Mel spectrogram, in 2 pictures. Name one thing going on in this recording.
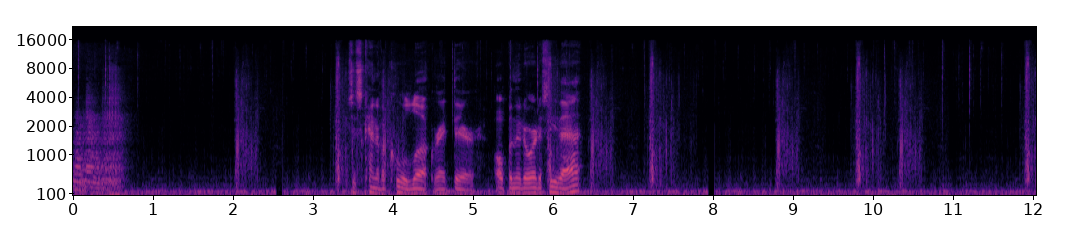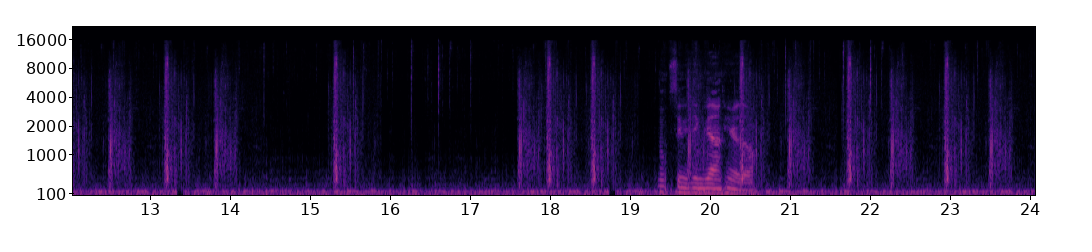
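Footsteps tread steadily on stone in an echoing space.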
